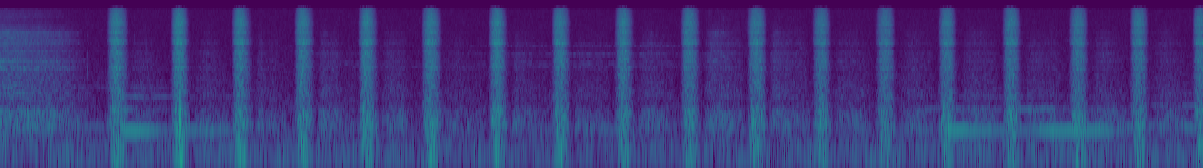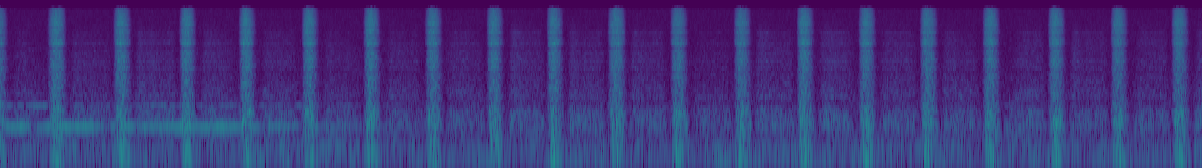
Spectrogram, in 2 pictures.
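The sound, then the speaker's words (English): Kapalabhati yoga breathing: many sharp, forceful nasal exhales repeat at a fast, even rhythm, each a short hissing burst, with no talk over them and only a faint steady background between. “roll your pelvis over your leg bone, and we'll do the Kapalabhati breath again.”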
